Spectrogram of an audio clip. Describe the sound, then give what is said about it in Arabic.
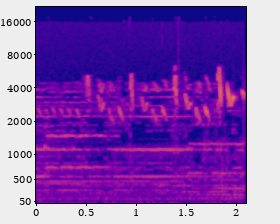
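A songbird sings in short, high chirps and tweets that repeat in quick runs over a steady, faint tonal background. “أهلا يا عصفور يلي بتغني”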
